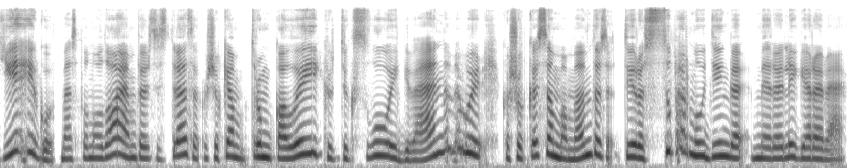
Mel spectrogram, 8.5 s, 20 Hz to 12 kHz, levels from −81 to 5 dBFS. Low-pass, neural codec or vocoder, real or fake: 9.9 kHz; autoencoder, 22.05 kHz, a latent of 192 numbers a frame, VITS, trained on many speakers; fake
